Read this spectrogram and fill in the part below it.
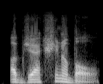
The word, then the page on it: objectionable: American English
